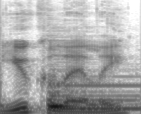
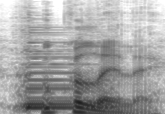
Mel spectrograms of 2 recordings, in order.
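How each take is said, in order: First: The word is said in the common local pronunciation. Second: The word is said in its traditional pronunciation. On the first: "the way it's most often pronounced in my area" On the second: "I'm using the instrument's traditional pronunciation"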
